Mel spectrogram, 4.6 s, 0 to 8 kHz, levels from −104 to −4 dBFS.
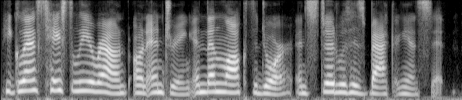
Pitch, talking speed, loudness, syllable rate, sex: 230 Hz, 235 wpm, -18 LUFS, 5.9 syllables/s, female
